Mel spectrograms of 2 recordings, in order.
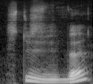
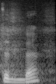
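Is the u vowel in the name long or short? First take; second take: long; short. First: The u vowel is long. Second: The u vowel is short. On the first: The speaker calls it right. "med lang U" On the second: The speaker calls it wrong. "ikke stubbe, som du har kalt den før"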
